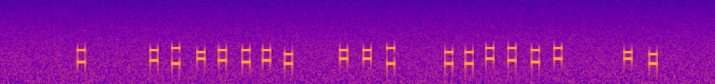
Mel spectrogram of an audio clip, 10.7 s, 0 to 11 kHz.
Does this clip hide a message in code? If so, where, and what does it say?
Yes: DTMF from 1.2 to 9.9 s, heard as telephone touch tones, dialled by hand, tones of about 110 ms. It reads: 6 9A09691 ##A 22DC6D 01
